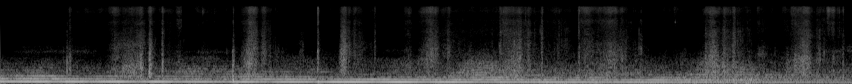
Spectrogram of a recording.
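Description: Footsteps crunching through snow, a few uneven steps, over a steady low drone with a few overtones that is the loudest thing throughout.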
